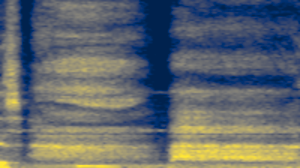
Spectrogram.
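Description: A man imitating a really deep sigh: a long, breathy rush of air that changes about a second in, with almost no voice.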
